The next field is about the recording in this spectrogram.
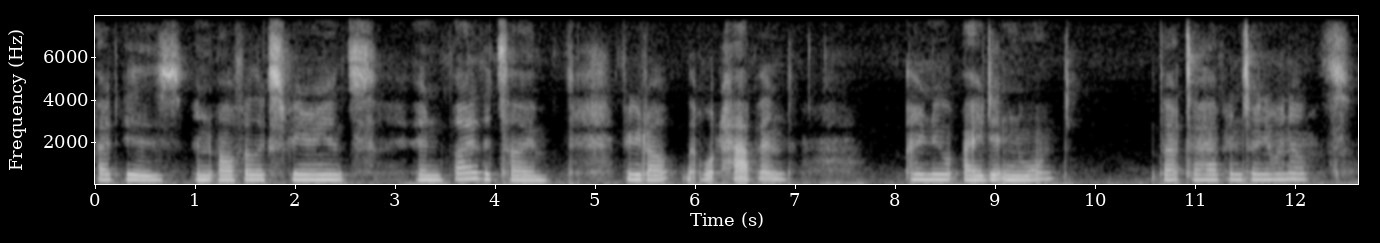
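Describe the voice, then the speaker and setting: A woman voicing a kind but possessive female vampire owner in an ASMR roleplay, soothing and genteel, coaxing gently in halting phrases. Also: a little high, little pitch movement, creaky, heavily acted. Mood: somber, confiding. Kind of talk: ASMR roleplay, scripted monologue.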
